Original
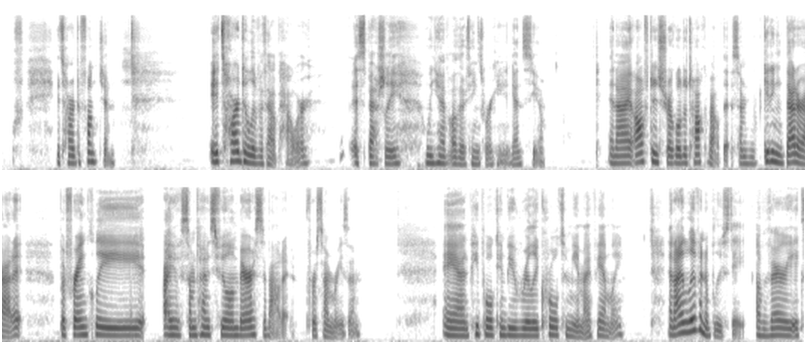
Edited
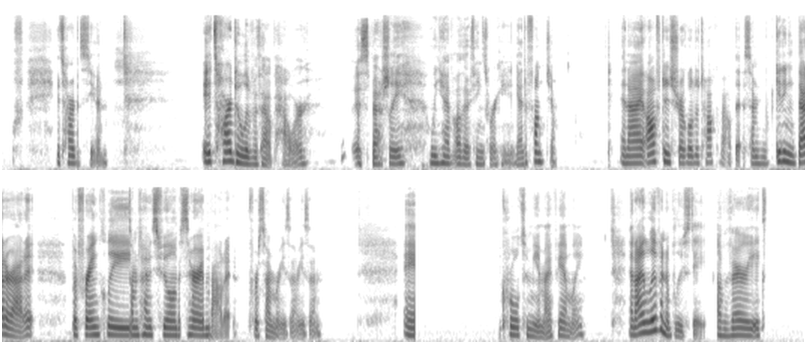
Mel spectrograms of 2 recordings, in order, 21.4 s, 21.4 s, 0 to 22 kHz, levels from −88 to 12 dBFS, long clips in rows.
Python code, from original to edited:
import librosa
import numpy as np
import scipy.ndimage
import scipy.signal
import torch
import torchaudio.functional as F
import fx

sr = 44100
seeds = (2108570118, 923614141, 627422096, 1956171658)

y = fx.edit(x, sr, fx.swap(start_s=1.01, length_s=0.36, other_s=6.91, other_length_s=0.26),
    fx.speed_span(start_s=3.2, length_s=1.82, speed=0.92),
    fx.fade_out_to(start_s=8.57, length_s=0.94, floor_db=-13.5),
    fx.cut(start_s=12.25, length_s=0.93),
    fx.reverse_span(start_s=13.81, length_s=0.43),
    fx.repeat(start_s=15.17, length_s=0.25, count=2),
    fx.room_tone_fill(start_s=16.73, length_s=1.13), tone=tone)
